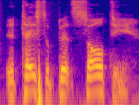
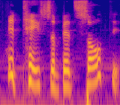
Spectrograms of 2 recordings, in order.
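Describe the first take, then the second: First: It is said in a plain, normal voice. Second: It is said in a put-on character voice.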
